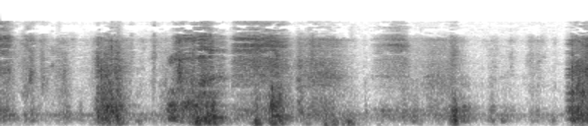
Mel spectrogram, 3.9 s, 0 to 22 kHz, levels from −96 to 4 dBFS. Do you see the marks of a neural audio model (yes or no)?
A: yes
